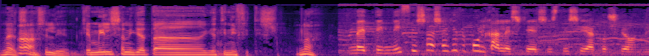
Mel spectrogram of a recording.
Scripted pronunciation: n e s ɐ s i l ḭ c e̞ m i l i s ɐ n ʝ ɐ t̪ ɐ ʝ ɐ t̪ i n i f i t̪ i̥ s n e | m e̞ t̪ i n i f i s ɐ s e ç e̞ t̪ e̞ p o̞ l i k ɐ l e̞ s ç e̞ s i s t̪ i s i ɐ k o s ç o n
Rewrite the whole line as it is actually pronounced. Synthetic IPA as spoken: n e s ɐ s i l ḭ c e̞ m i l i s ɐ n ʝ ɐ t̪ ɐ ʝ ɐ t̪ i n i f i t̪ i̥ s n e | m e̞ t̪ i n i f i s ɐ s e ç e̞ t̪ e̞ p o̞ l i k ɐ l e̞ s ç e̞ s i s t̪ i s i ɐ k o s ç o n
